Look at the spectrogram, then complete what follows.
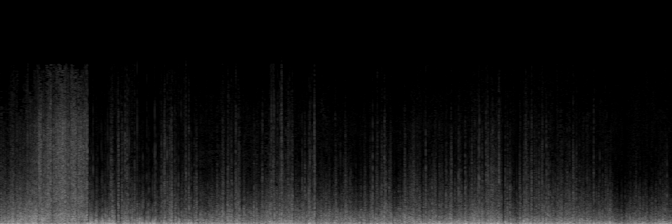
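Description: Strong gusty wind buffeting the microphone: a loud, steady rumbling rush, with a harder, hissier gust in about the first second.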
